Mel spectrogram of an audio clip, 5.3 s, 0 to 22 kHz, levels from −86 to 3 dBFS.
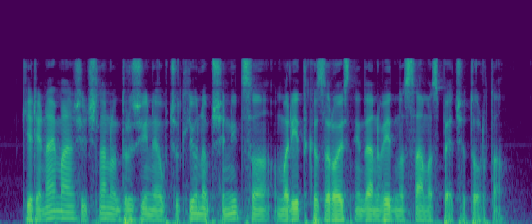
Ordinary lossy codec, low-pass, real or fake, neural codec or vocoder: none; 7.2 kHz; real; none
